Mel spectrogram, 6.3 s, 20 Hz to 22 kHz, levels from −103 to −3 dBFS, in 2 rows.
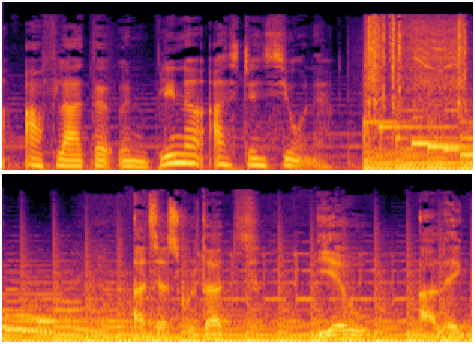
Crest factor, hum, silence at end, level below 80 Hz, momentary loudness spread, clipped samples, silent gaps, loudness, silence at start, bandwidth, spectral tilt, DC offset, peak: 12 dB; none; 0 s; -18 dBFS; 7 LU; under 0.1%; none; -15 LUFS; 0.15 s; 16 kHz; -5.5 dB/octave; under 0.1%; -2 dBFS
